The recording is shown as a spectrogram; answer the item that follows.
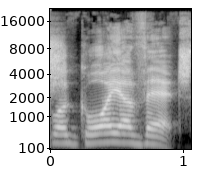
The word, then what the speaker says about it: Blagojevich: This is, okay, so I forgot how to pronounce his name. Illinois Governor Rod Blagojevich. Blagojevich, that's what it was.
